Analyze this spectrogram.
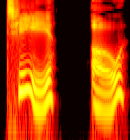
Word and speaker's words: tough: Number 4, TOUGH. F. Sound tough. Tough.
